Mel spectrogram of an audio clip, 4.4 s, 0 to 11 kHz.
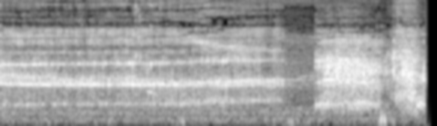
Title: burps compilation 61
